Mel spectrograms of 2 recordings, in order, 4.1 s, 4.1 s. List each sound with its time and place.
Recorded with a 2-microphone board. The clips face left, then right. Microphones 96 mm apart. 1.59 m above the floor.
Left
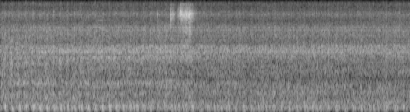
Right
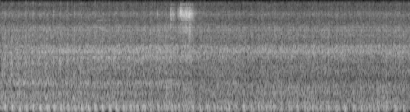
1.6 s tearing paper: 35° right (ahead or behind), 0.8 m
